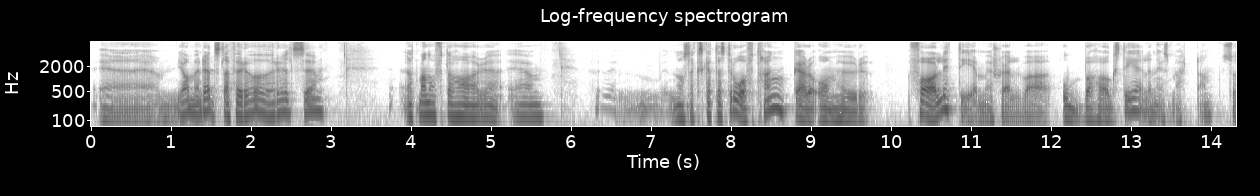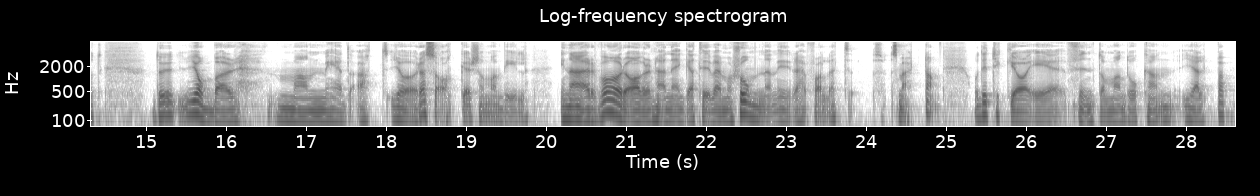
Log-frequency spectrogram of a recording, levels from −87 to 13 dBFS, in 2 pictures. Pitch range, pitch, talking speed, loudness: 90-130 Hz, 105 Hz, 120 wpm, -32 LUFS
